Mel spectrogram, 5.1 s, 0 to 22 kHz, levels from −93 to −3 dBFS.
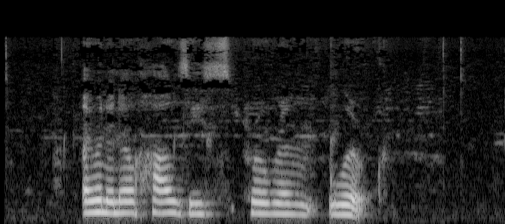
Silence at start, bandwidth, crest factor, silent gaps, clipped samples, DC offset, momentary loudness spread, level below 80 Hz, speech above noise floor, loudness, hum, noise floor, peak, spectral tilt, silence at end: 0.8 s; 11.5 kHz; 16 dB; none; under 0.1%; under 0.1%; 11 LU; -66 dBFS; 36 dB; -26 LUFS; none; -61 dBFS; -10 dBFS; -6.5 dB/octave; 1.4 s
